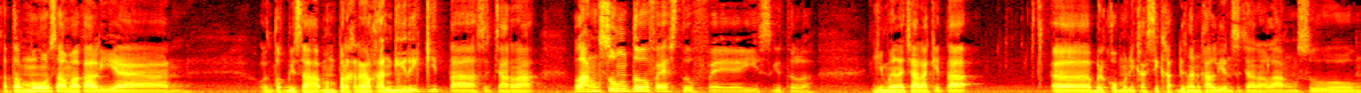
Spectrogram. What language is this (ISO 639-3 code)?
ind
